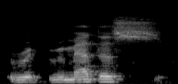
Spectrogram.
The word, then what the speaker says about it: remdesivir: Miriam is saying that she had issue with asthma, and she was given, and I can pronounce that, remdesivir.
